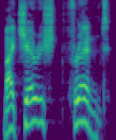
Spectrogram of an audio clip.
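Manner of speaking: slow, high, grief-choked delivery; anguished and halting; struggling to speak. A narrator's reading. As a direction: force it out through grief, drawn out. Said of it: "was able to get out".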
